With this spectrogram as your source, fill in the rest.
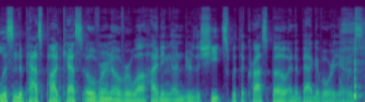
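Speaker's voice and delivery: ordinary talk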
